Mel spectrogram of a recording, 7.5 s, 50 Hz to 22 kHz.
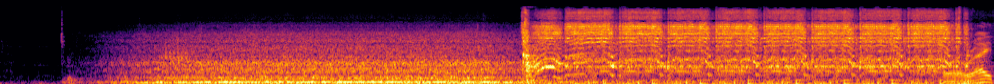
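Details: Mitsubishi Lancer GLi 4G15, after sitting, overheating and a general overhaul, still misfiring; compression test on cylinder 1 with all plugs out: steady, even cranking rhythm without stumble; reads 150 psi, healthy.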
